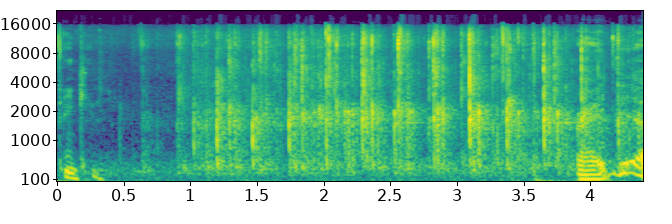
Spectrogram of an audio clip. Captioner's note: attendants applauding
